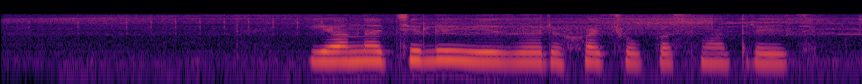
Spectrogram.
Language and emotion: Russian, neutral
